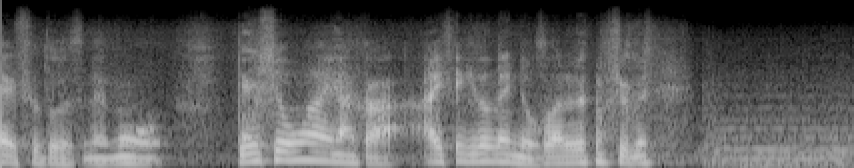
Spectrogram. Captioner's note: chuckles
